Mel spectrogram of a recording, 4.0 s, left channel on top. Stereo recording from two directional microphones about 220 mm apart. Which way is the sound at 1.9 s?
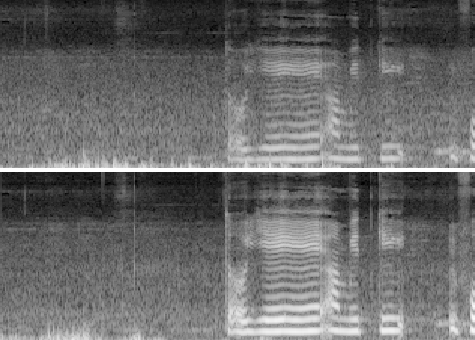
30° right (ahead or behind).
